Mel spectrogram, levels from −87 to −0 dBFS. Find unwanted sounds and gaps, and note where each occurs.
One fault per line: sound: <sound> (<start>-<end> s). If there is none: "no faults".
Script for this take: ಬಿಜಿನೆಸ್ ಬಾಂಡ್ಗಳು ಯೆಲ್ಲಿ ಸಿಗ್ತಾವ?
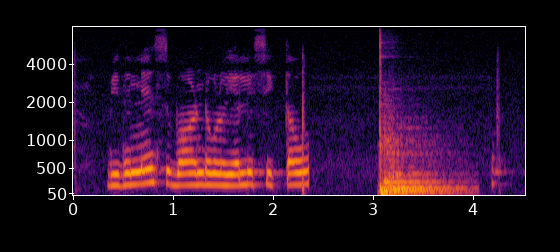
sound: thud (3.0-4.1 s)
